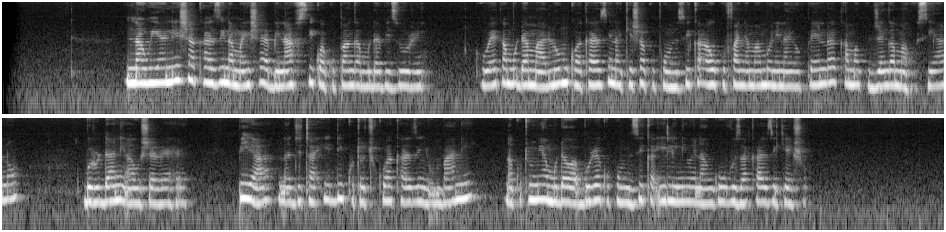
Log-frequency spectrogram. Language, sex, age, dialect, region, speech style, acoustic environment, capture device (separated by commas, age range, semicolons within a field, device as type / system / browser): Swahili, female, 18-24, Kenya - Nairobi Sheng-influenced, Kenya, relaxed; focused, silence, desktop / Windows / Chrome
